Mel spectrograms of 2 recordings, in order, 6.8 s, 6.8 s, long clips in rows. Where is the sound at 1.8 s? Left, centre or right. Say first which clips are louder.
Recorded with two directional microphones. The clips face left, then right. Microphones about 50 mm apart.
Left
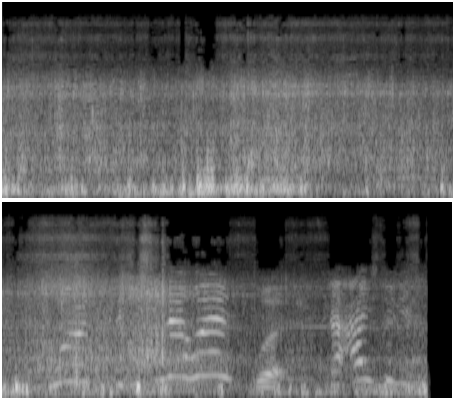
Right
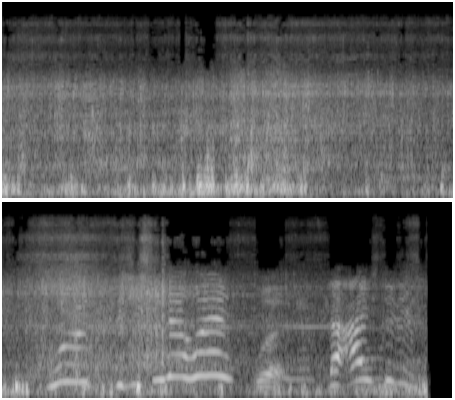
Even; right.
